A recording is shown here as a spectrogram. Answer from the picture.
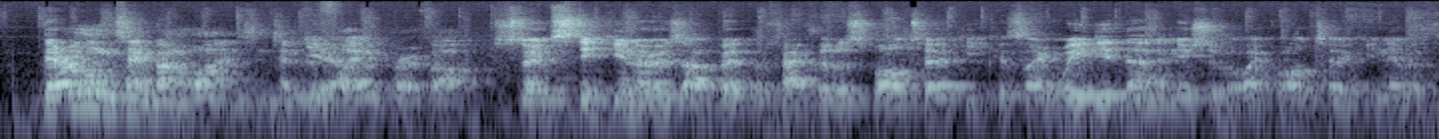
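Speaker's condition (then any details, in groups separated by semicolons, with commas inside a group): No condition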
